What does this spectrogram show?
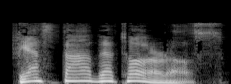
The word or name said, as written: fiesta de toros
